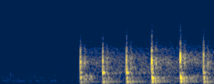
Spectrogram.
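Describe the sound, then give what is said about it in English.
Six quick, evenly spaced knocks on a wooden office door at an orphanage on Christmas Eve, made by the floor mother, fairly loud, starting abruptly after a brief near-silence, with no voices. “The floor mother of the orphanage came and knocked on his office, and he groaned with frustration because he couldn't get it done.”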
